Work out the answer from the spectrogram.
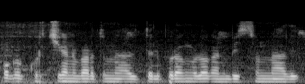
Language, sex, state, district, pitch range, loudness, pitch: Telugu, male, Telangana, Mahabubabad, 130-135 Hz, -17 LUFS, 130 Hz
